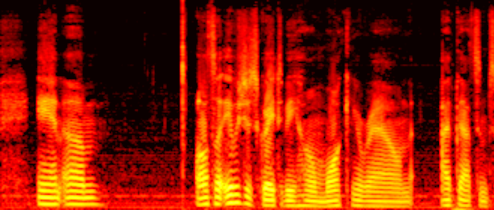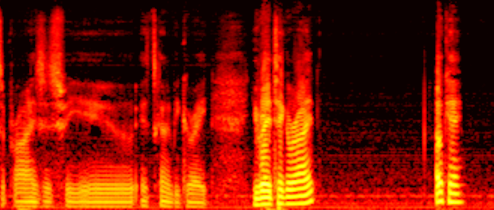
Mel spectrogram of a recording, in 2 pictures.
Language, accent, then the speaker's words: English; New York City, New York, United States; moved away; I just returned back from my hometown of New York City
